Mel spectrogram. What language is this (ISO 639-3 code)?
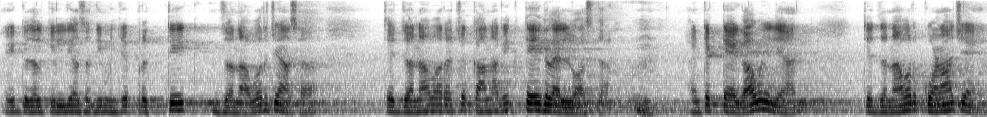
kok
